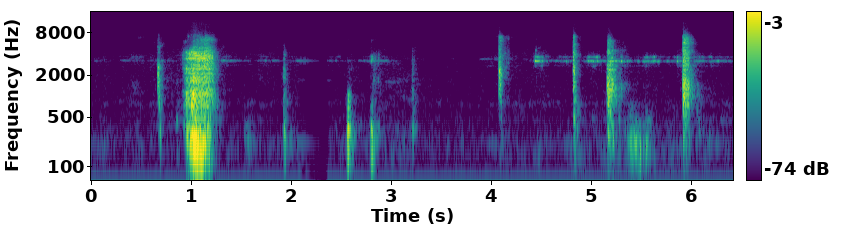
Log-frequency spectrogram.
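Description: Whiteboard being wiped clean with a handheld duster: scattered sharp taps and knocks, with one louder, longer burst about a second in.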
